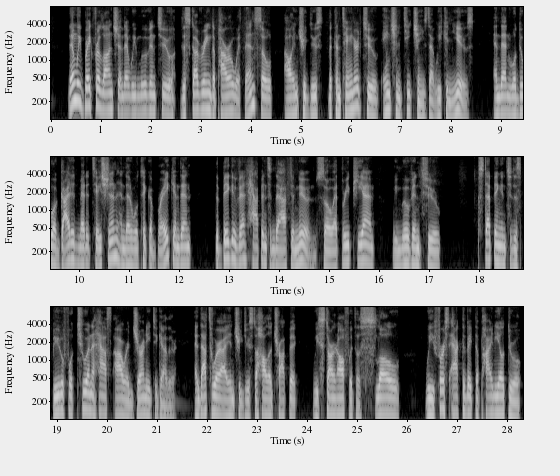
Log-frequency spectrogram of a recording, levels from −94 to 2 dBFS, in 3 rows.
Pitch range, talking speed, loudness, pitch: 110-130 Hz, 180 wpm, -26 LUFS, 120 Hz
